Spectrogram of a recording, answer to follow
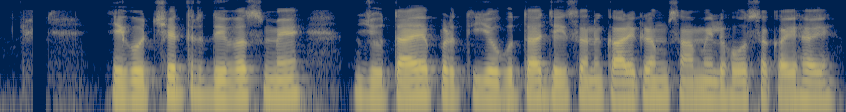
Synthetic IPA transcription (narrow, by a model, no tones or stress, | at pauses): eːɡoʃʰet̪ɾəd̪ɪʋəsmẽd͡ʒuːt̪aːepɾɐt̪ɪjoːɡt̪ad͡ʒəɪsənkaːɾjəkɾəmʃaːmɪlɦosɐkəɦɛː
